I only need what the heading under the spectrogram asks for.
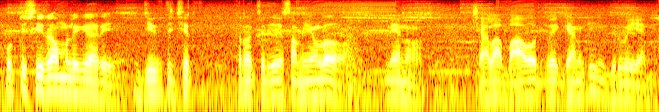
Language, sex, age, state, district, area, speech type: Telugu, male, 60+, Andhra Pradesh, Anakapalli, urban, spontaneous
